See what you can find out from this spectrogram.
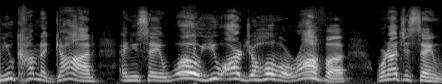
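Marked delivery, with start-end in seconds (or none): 1.6-3.5 loud, raised cry of wonder; awed exclamation. Acted. Preacher voicing a worshipper's awe, loud amazed cry.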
